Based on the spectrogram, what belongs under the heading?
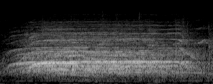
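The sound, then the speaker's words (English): A crowd at the live show This Paranormal Life Live cheers and whoops for about two seconds, a dense, bright roar of many voices that swells quickly, holds steady, then begins to fade at the end. “Let's get a little cheer.”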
